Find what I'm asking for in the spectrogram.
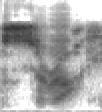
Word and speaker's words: Ceroc: I don't actually have a personal YouTube channel myself, but we have a company YouTube channel, so it's Seroc Official, and Seroc is spelled C-E-R-O-C,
